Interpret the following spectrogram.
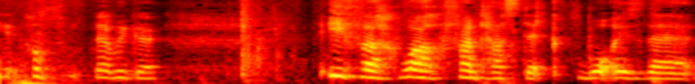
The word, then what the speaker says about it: Aoife: It's pronounced Aoife. I'm not comfortable. Let me get comfy. There we go. Aoife, wow, fantastic.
